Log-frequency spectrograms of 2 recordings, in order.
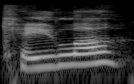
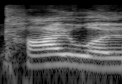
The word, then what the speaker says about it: Kayla: So her name's pronounced Kayla this Yes. whole time? I've been saying it Kyla in my head this entire time. See, I was saying Keela.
